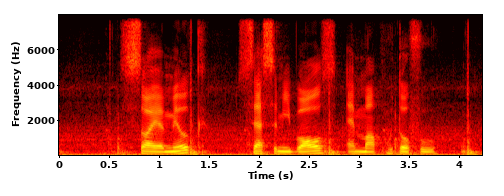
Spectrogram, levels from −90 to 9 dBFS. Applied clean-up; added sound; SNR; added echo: none; Car; 10 dB; none.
